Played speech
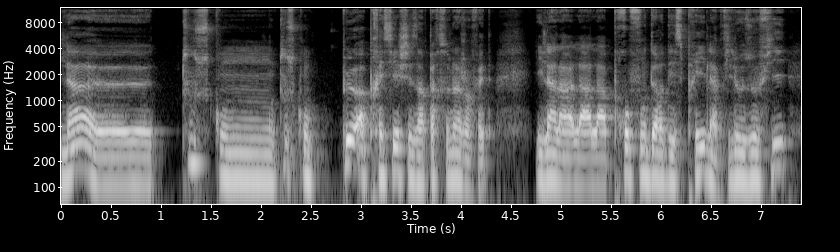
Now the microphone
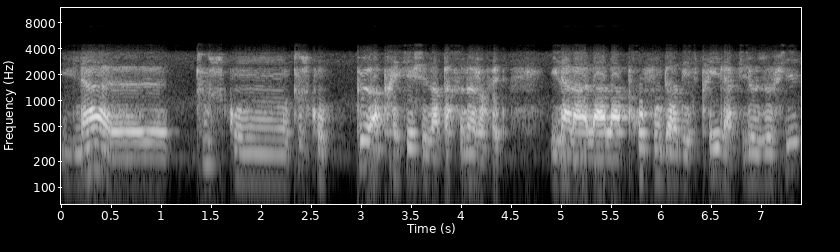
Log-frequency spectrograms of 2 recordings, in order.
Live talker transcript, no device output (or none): none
